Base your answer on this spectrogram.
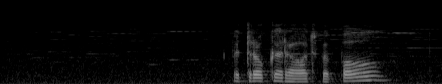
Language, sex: Afrikaans, female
